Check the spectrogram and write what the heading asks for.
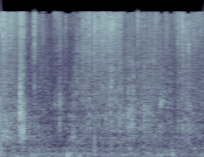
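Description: Dry, brittle tumbleweed stems crackling and snapping as they are pushed and trodden through, a rapid irregular run of small crunches and clicks.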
